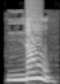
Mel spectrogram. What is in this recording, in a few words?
"noh", Punjabi; ਨਹੁੰ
